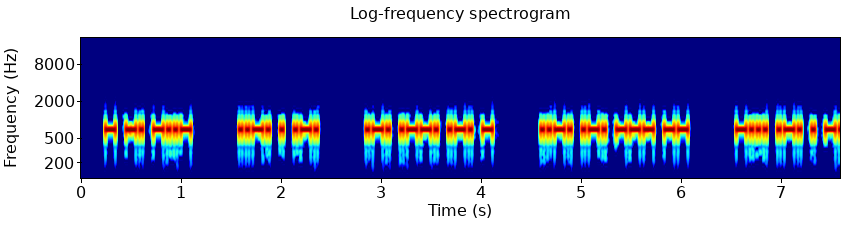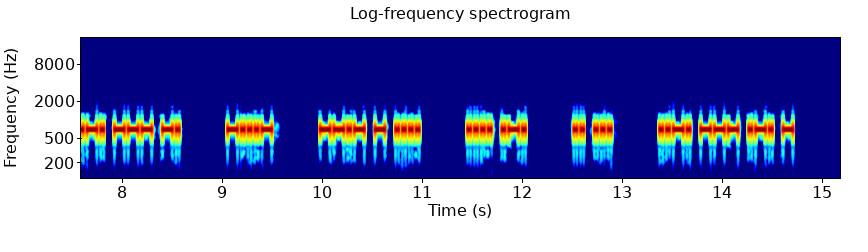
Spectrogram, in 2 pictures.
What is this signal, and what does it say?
Morse code, heard as a keyed tone, about 34 wpm, 700 Hz. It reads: TNX FER RPRT FROM BRECON <BT> QTH HR IS FORT
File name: UK MASTER QSOs TRAINING/35WPM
